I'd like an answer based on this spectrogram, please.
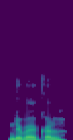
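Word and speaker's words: debacle: पहला है डेबकल।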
